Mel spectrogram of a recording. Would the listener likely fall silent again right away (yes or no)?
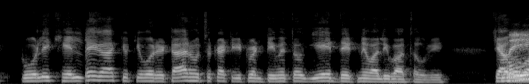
no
